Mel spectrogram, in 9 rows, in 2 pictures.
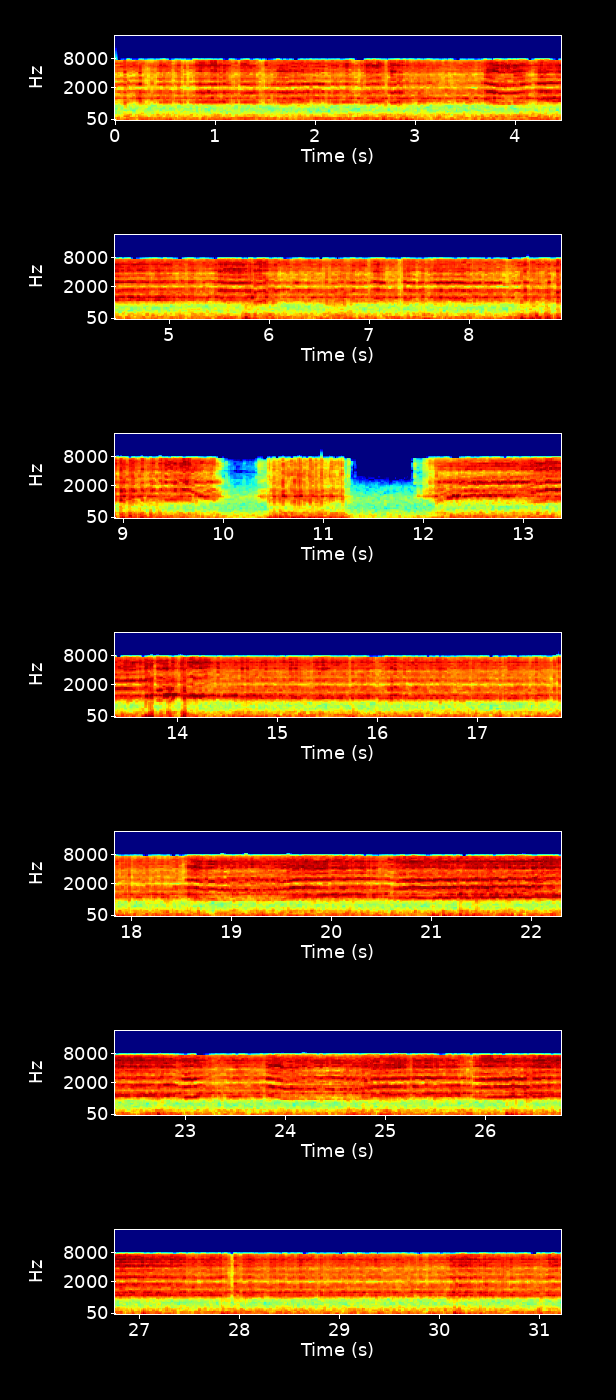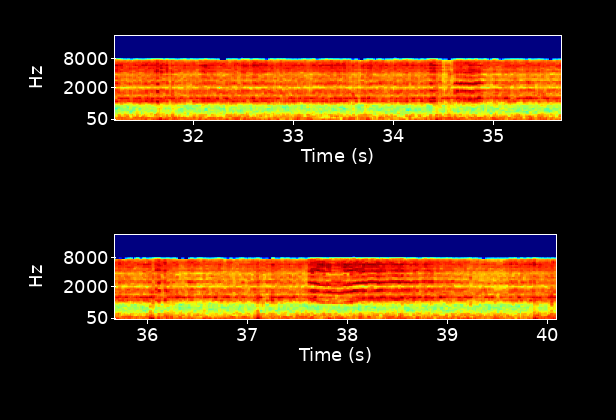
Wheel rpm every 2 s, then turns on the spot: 210, 230, 220, 220, 120, 40, 220, 240, 230, 220, 210, 220, 220, 230, 230, 230, 230, 230, 230, 230.
none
